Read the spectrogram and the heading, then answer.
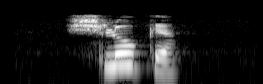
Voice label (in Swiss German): "schlucke", Bas Rhin; vin; avaler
